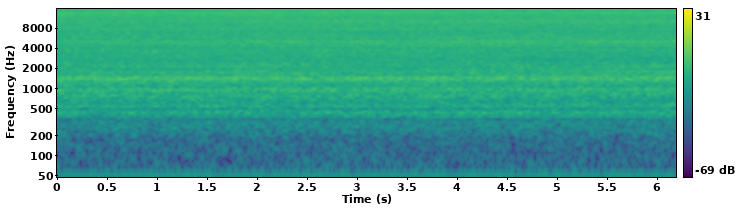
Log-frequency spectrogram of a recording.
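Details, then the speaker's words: Riden RD6012 power supply after about an hour at 60 V, 12 A, ~720 W, internal temperature 45–46 °C; RD6012 controller fan and case fan kicked in, steady airy rush with no rattle or bearing growl, normal. "You can probably hear that the internal RD6012 fan has kicked in, so there is another fan on the actual 6012 controller as well as the case fan. That's kicked in as well."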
